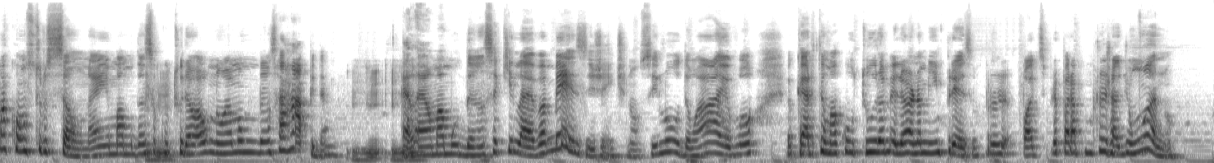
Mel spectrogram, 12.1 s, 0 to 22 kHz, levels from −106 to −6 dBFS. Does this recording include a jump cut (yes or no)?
no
